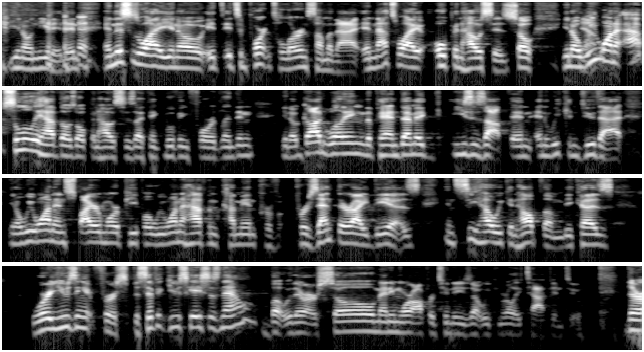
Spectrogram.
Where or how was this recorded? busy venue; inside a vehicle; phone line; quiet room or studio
busy venue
